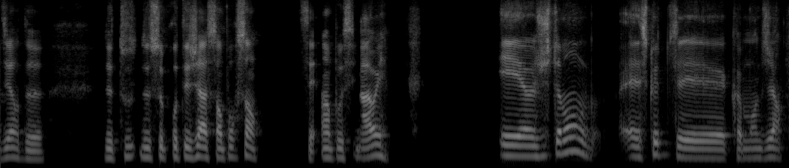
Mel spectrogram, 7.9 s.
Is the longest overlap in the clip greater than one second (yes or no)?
no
